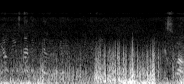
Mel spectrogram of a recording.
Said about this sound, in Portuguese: E o vento está forte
